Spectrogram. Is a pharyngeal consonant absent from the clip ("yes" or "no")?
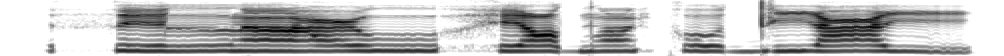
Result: no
